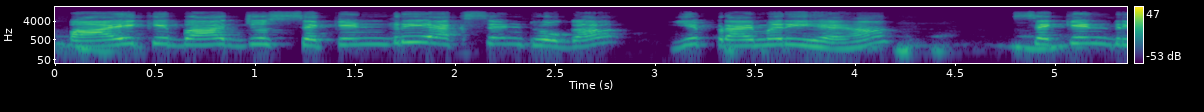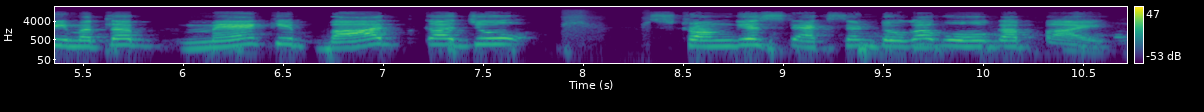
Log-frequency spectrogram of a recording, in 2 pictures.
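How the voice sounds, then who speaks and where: Bright-voiced Indian English teacher, slow drilling. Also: male voice, very high voice. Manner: drills words slowly, mixing Hindi and English. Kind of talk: online spoken-English class.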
